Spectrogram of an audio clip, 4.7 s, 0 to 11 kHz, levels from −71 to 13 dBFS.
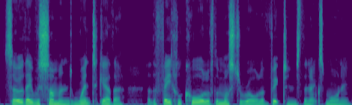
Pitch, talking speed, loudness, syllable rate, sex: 165 Hz, 255 wpm, -17 LUFS, 6.7 syllables/s, female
